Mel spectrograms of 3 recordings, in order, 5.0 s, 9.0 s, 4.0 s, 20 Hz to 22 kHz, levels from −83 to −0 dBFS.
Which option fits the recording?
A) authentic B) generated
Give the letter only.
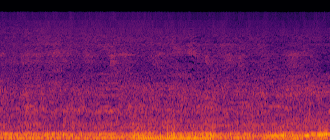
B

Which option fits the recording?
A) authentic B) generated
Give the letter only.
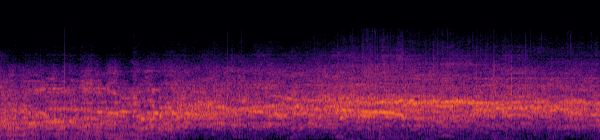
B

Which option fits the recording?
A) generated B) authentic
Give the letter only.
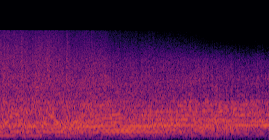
B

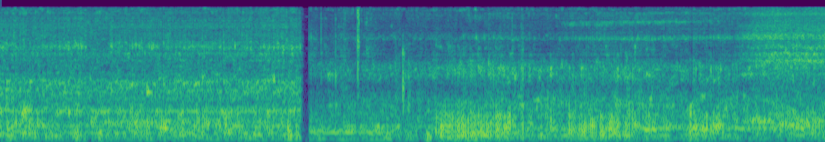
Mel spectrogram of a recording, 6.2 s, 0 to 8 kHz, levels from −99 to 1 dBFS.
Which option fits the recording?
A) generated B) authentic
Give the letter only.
A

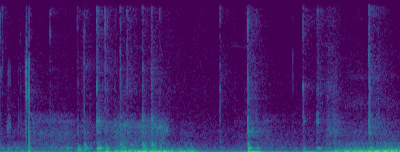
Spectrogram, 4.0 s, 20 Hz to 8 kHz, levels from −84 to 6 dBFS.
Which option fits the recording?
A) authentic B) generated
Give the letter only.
A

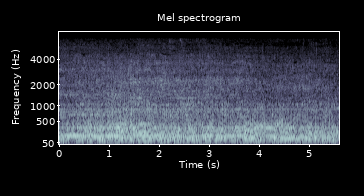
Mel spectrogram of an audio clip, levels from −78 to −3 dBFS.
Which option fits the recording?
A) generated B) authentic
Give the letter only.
A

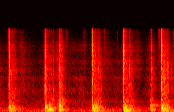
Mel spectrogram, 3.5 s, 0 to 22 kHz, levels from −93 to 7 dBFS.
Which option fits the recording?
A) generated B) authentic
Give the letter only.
A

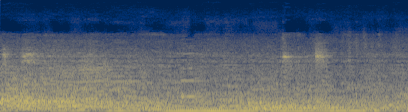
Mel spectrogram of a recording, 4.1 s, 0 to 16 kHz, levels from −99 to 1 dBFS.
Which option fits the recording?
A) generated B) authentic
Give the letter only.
A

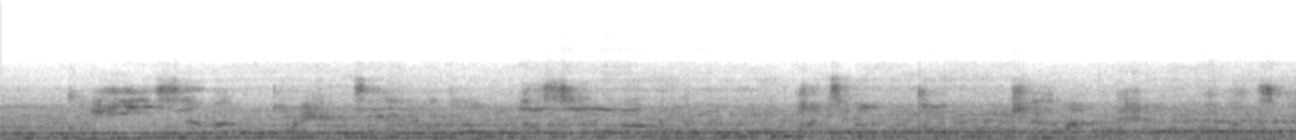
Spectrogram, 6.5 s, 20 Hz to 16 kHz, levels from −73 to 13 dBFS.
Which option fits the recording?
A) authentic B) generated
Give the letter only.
B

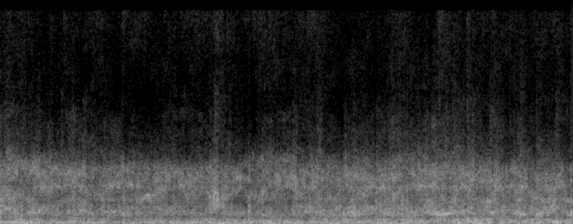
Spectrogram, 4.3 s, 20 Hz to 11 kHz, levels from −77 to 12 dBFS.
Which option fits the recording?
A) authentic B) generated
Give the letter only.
B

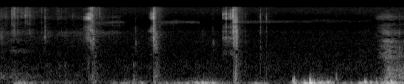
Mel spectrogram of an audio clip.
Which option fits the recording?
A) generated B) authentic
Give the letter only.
B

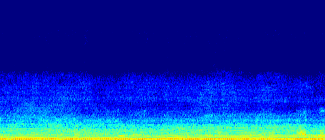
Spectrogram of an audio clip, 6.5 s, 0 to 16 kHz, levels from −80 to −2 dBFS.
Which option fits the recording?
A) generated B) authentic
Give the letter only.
A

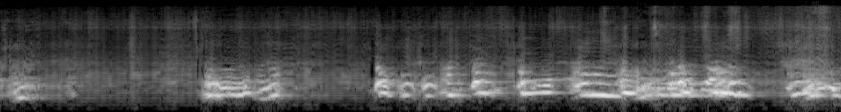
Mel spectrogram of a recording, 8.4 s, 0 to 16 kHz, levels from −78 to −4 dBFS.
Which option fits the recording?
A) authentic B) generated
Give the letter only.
B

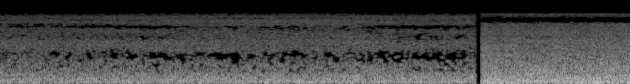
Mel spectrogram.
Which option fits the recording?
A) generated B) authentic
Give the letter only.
A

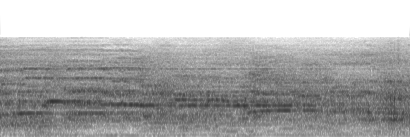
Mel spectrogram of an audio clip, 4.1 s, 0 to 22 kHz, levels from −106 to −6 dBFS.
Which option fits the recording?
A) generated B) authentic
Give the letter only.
A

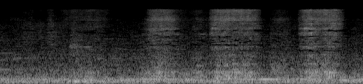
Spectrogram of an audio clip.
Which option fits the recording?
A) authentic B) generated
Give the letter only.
A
